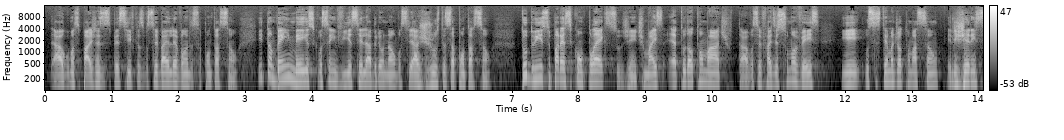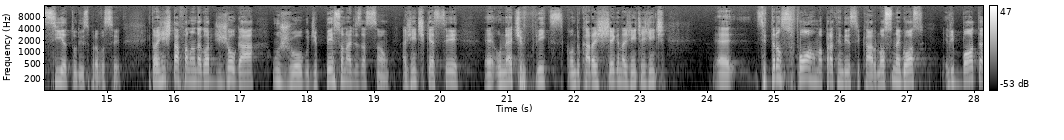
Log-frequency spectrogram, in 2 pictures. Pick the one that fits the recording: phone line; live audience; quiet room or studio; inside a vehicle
live audience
